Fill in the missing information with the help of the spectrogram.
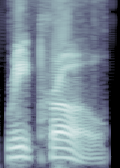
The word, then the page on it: repro: American English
